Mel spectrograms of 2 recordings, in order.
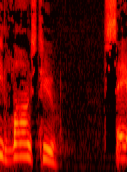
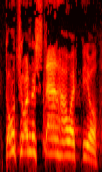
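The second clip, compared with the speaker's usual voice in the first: loud, high anguished cry; yelled out; 9 semitones higher, 9 dB louder than usual. Pretend. Doubting believer yelling at Jesus, loud anguished cry. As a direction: shout it out in pain. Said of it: "you just want to yell out".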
